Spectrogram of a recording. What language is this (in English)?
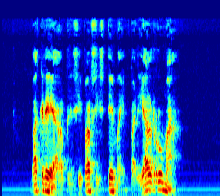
Catalan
